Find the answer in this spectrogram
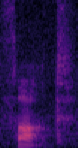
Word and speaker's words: thought: same with think thought it rhymes with words like hot and not right yes caught caught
